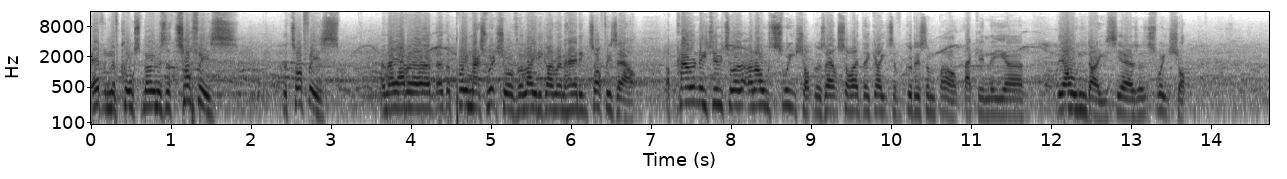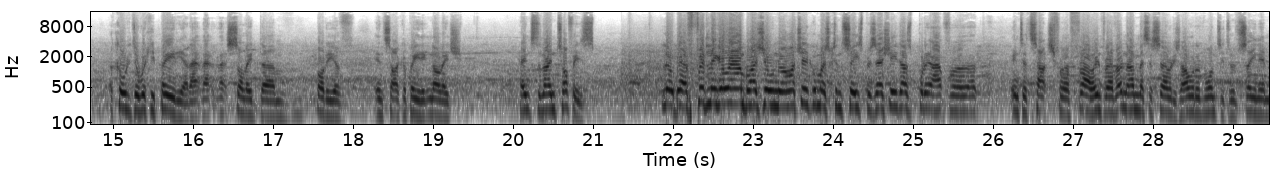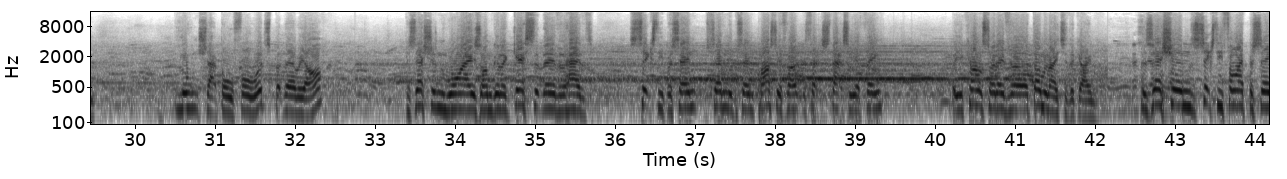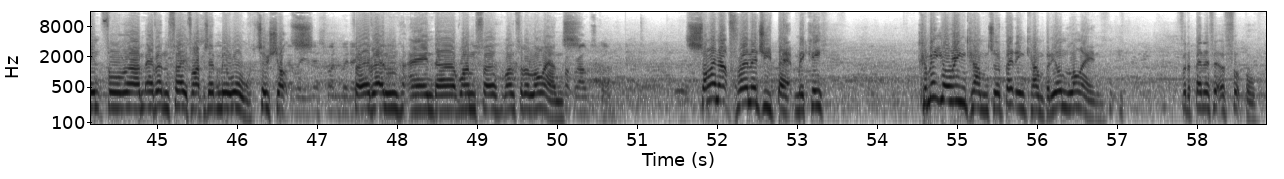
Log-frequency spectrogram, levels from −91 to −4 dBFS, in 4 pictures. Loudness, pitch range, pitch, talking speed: -17 LUFS, 170-215 Hz, 190 Hz, 180 wpm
